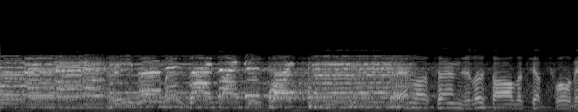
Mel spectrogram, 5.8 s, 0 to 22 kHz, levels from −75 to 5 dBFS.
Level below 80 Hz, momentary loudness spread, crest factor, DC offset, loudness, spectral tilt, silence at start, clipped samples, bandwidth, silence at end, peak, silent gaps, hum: -62 dBFS; 7 LU; 14 dB; under 0.1%; -24 LUFS; -9 dB/octave; 0 s; under 0.1%; 4 kHz; 0 s; -12 dBFS; none; none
